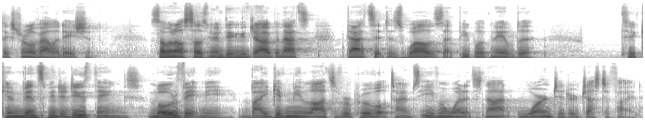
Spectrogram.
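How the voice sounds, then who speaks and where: Man, low gravelly voice, rambling introspective monologue, long reverb tail, spiritual coach. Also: a little mellow. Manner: introspective, thinking aloud, self-correcting. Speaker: spiritual coach and retreat host.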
